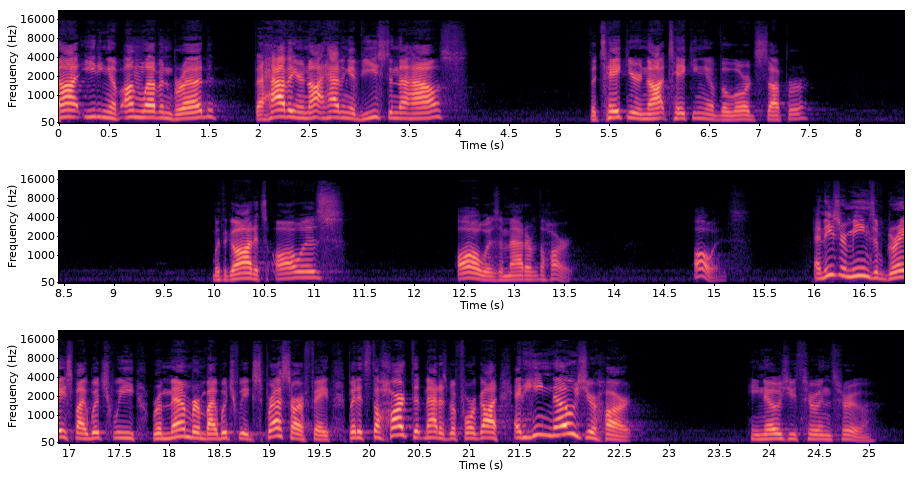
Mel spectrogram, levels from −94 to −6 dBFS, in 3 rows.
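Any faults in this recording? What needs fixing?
Nothing stood out on listening, so there is nothing here that needs fixing.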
